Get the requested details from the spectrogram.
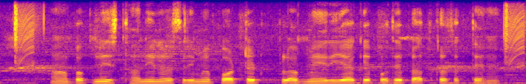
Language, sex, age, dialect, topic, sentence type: Hindi, male, 25-30, Kanauji Braj Bhasha, agriculture, statement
